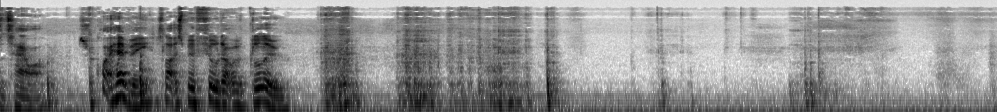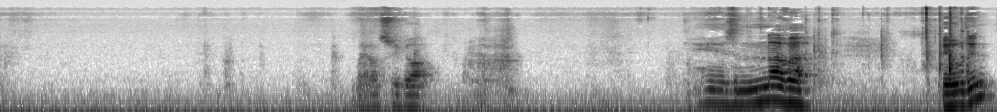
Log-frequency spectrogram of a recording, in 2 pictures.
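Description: A hollow plastic model knocks lightly on a wooden tabletop.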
